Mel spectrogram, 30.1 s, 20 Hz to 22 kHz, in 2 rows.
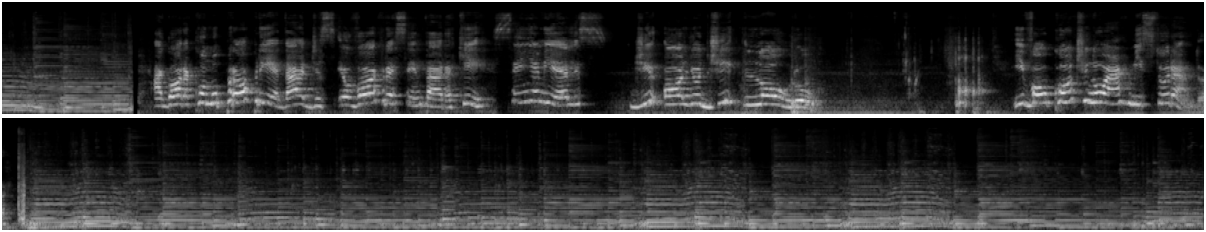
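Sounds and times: instrumental guitar music: 0.0 - 1.9, 15.2 - 30.0.

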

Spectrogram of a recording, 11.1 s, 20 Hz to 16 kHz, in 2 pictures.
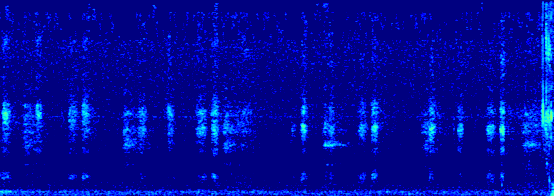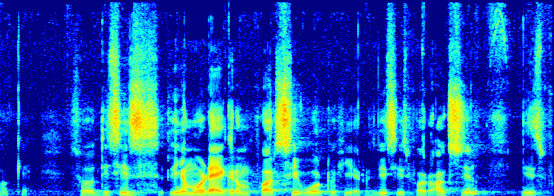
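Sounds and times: marker scratching on paper: 0.0 - 5.3.

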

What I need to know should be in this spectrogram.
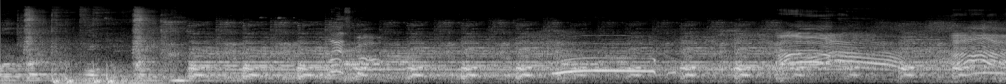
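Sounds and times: dance music with steady beat: 0.0 - 8.1.

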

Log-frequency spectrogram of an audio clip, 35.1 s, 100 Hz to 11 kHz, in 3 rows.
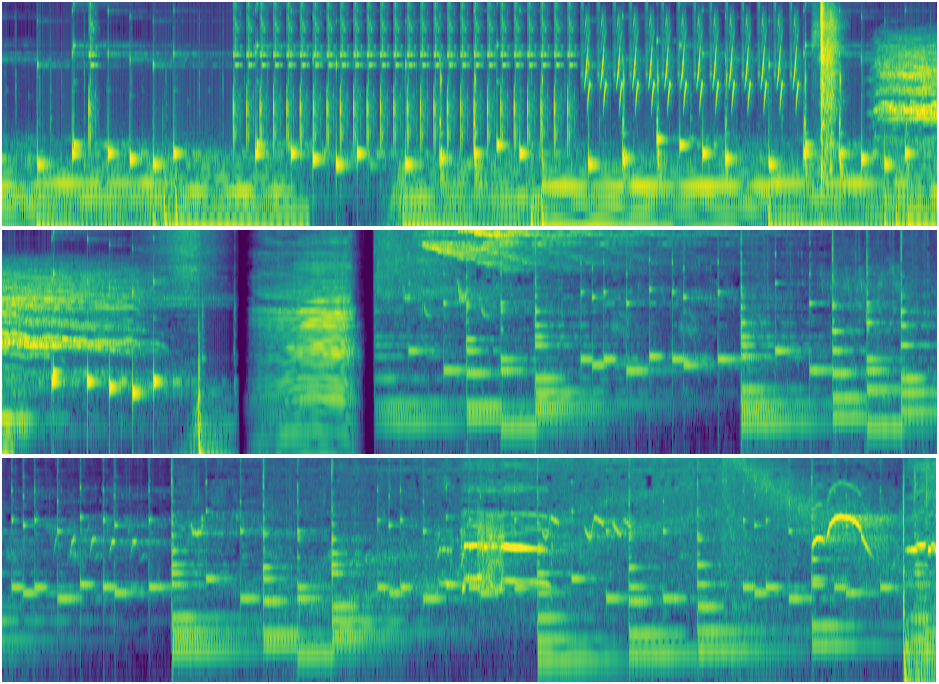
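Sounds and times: cow mooing: 14.8 - 16.2
music with sustained notes: 16.4 - 35.0
rooster crowing: 27.8 - 30.4.

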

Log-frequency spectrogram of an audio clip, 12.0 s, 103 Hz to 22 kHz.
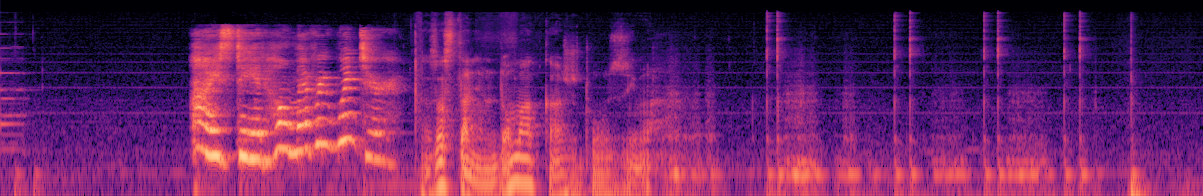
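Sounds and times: computer mouse button clicking: 9.8 - 11.4.

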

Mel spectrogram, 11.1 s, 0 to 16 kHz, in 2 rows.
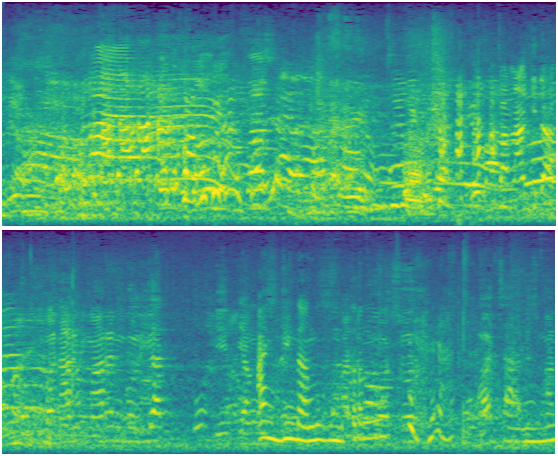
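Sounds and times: people talking over one another: 0.0 - 11.0.

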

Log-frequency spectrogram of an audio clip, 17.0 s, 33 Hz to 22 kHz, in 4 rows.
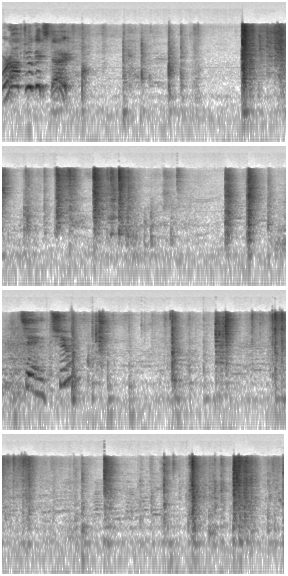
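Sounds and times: card boxes clicking and scraping: 3.6 - 6.4, 15.1 - 17.0.

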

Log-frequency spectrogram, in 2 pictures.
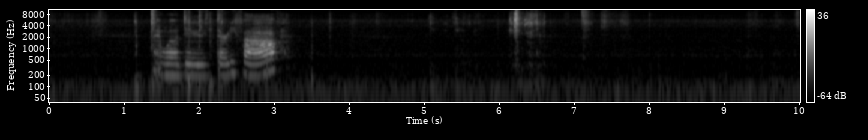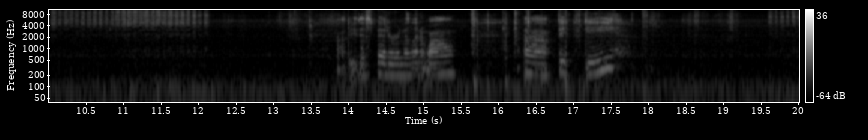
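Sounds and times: pencil scribbling on paper: 10.0 - 12.2, 19.6 - 20.0.

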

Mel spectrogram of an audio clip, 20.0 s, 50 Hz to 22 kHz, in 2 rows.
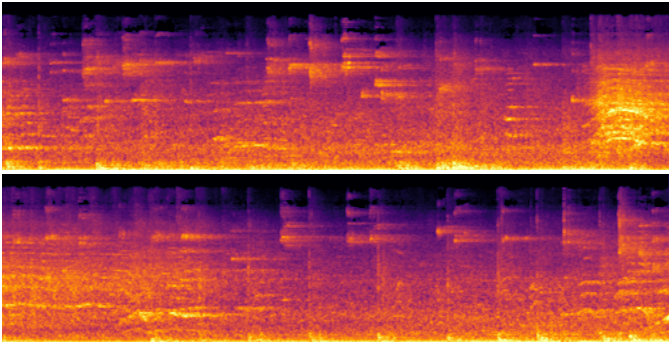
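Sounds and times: players' voices: 0.0 - 20.0
sneakers squeaking: 0.0 - 20.0.

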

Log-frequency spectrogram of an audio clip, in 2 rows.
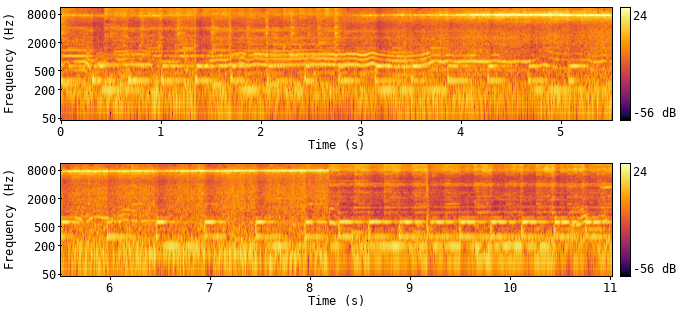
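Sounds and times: gamelan music: 0.0 - 11.0
steady high thin tone: 1.8 - 8.3.

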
